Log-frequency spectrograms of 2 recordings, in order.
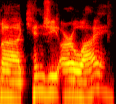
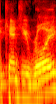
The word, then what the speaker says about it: Kenji ROI: He's from Kenji ROI. Am I pronouncing that correctly? You're pronouncing that correctly. A lot of people say Kenji Roy, but it is in fact ROI, standing for return on investment.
